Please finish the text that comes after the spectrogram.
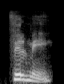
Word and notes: filmy: Indian

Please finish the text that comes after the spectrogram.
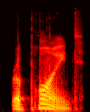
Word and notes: repoint: American English

